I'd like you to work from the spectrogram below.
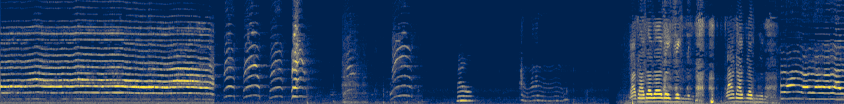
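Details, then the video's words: Domestic cat making weird sounds: a long sustained harmonic tone opens, then a series of short rising-falling meows and chirps, ending with louder wavering drawn-out meows; possible background music. "Weird cat sounds"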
